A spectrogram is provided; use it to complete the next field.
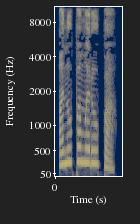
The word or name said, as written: ಅನುಪಮರೂಪ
